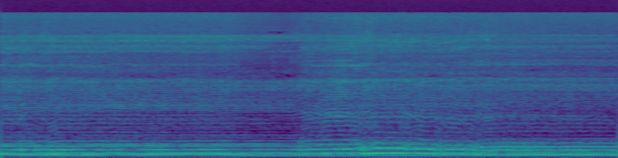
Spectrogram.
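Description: Low male voices humming a slow melody together in unison; the held note shifts to a higher one about three and a half seconds in.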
